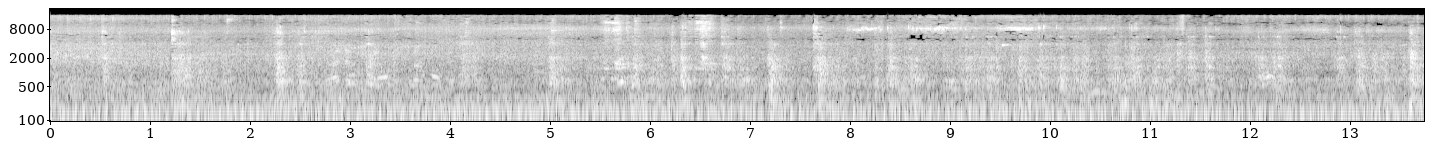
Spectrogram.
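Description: Excavator engines rumble steadily in the distance.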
